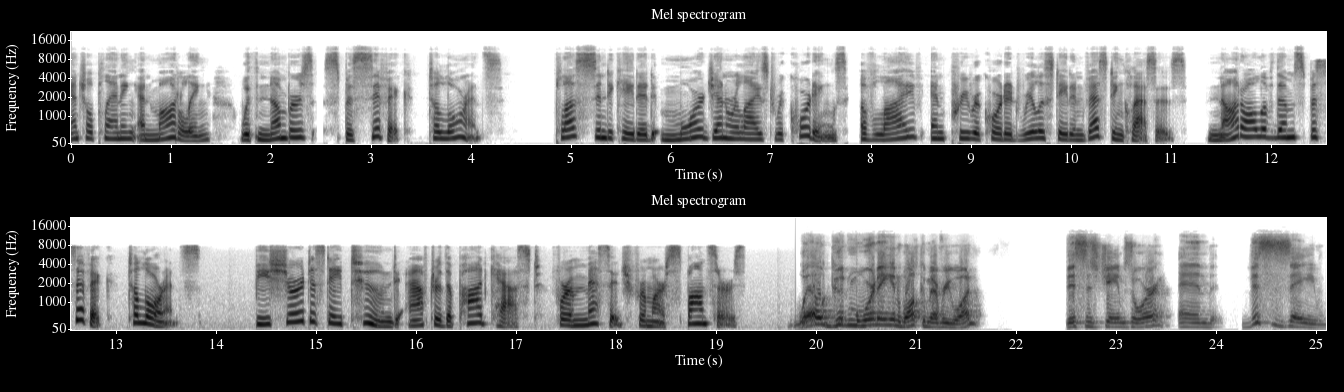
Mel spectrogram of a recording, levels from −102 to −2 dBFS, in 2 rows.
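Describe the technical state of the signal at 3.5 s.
At 3.5 s the audio is intact, with no dropout, distortion or other audible fault at that moment.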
